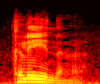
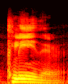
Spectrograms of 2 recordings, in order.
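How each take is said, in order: First: It is said with a British accent. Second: It is said with an American accent. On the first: "en británico sería más o menos" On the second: "En americano sería"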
